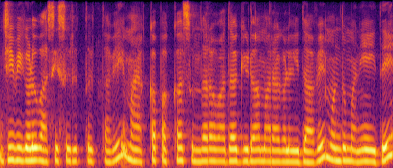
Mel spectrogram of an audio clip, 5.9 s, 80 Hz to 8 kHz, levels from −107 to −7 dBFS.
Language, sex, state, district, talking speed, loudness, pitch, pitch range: Kannada, female, Karnataka, Dakshina Kannada, 110 wpm, -17 LUFS, 205 Hz, 200-215 Hz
